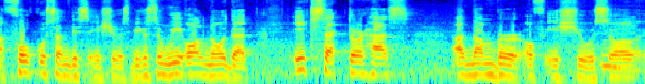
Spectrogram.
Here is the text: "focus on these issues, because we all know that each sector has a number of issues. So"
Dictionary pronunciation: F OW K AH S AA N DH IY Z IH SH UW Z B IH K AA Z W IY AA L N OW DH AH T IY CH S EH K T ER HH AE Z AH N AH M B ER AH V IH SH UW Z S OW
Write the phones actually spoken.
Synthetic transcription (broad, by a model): F OW K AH S AA N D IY S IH SH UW S B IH K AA S W IY AA L N OW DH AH T IY CH S EH K T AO HH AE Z AH N AH M B ER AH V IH SH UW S OW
